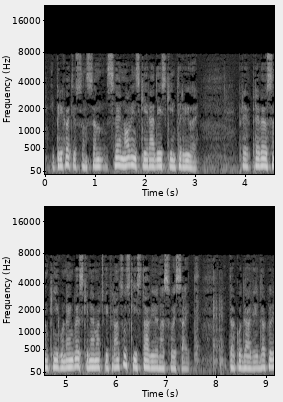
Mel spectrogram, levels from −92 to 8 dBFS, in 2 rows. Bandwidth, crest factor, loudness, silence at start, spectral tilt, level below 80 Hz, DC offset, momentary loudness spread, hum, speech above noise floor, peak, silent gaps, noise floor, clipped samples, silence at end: 8 kHz; 12 dB; -19 LUFS; 0.15 s; -6.5 dB/octave; -48 dBFS; under 0.1%; 12 LU; none; 24 dB; -6 dBFS; none; -42 dBFS; under 0.1%; 0 s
